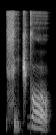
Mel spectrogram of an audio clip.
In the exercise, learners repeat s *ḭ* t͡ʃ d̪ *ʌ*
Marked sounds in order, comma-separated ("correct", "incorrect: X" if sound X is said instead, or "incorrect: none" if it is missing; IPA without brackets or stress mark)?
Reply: correct, incorrect: ɔ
